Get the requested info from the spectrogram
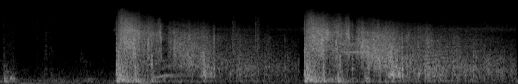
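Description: Two gunshots about two seconds apart, each sudden and loud with a long echoing tail.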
